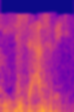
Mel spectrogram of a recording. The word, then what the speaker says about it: necessity: 前面跟哪个？Of 两个并列，跟哪个？Necessity 要读作 necessity 啊，形容词叫 necessary，名词 necessity， right？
